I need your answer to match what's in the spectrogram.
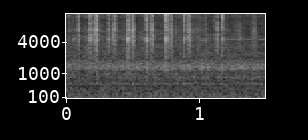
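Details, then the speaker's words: PCV valve removed from a 2011 Toyota Camry Hybrid 2.4L with white smoke on startup, shaken by hand: a light, crisp tick about every tenth of a second. The plunger moves freely, unlike the clogged valve. "It's still making a sound if you shake it. But this one, if you can hear, is freely."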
